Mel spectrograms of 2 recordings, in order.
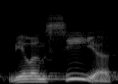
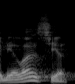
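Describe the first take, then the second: First: "Melancia" stressed on CI, the next-to-last syllable; correct word stress. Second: "Melância" stressed on LÂN, with CIA unstressed; mock wrong stress. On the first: Teacher reading the exam word "Melancia", stressed on CI. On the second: Teacher ridiculing the exam's error, "Melância" stressed on LÂN. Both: Shown as a demonstration. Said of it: "Vai ser o quê?".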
